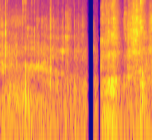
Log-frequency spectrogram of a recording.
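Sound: ice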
